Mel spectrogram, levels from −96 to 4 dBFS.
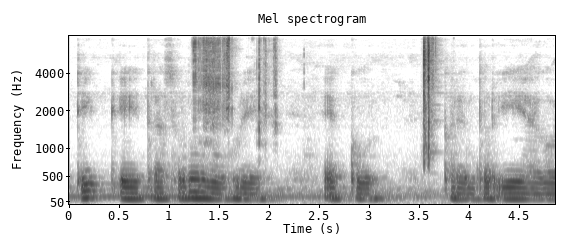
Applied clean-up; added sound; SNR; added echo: none; Camera; 4 dB; reverberation time 0.3 s.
